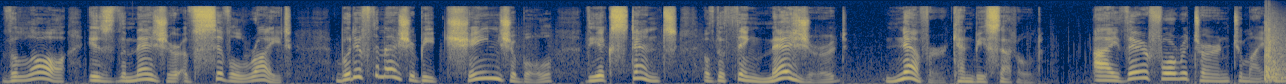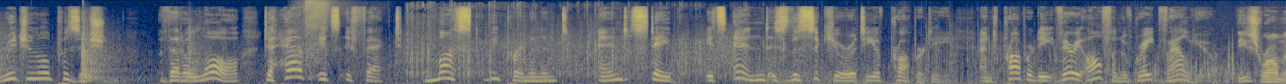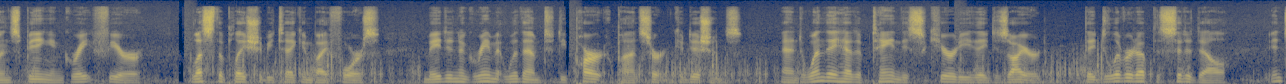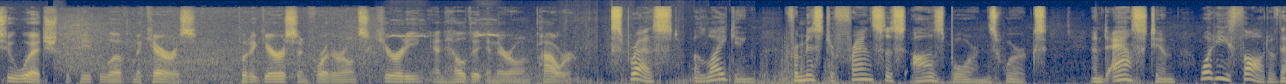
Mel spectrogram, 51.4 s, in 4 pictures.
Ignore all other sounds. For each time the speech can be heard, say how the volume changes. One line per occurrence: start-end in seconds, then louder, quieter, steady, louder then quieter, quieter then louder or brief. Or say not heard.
0.0-51.4 steady.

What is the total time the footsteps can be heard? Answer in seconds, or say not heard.
not heard.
